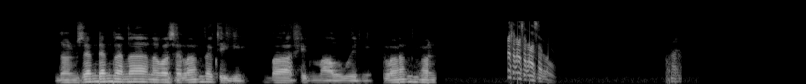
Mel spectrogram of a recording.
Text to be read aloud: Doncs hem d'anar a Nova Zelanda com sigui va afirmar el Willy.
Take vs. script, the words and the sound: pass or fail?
fail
